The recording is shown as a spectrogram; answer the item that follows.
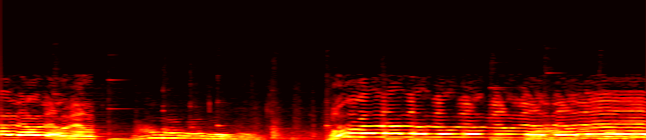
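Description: A cat's long, drawn-out yowls that sound like "no": three calls, each held and then falling in pitch, the last starting with a quick rise a little past halfway. Background music with a low beat runs underneath.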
